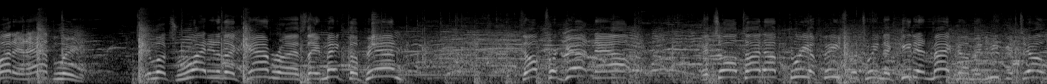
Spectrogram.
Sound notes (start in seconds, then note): 5.5 crowd cheering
